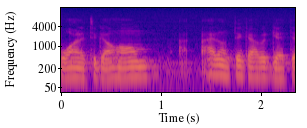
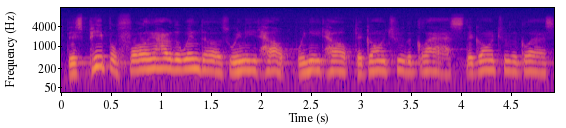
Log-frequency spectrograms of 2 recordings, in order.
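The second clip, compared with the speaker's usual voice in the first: retold yelling; 6 semitones higher than usual. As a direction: relay the lieutenant's panic from the scene. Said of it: "was yelling".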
